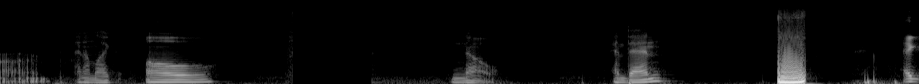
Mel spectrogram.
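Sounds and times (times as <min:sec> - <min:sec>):
speech: 0:00.8 - 0:02.2, 0:04.5 - 0:05.0, 0:06.1 - 0:06.7
fart: 0:07.8 - 0:08.2.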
